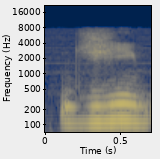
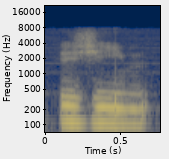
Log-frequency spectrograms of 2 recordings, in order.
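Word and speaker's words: جيم: Il faut essayer de prononcer Jim au lieu de Jim. Donc c'est Jim, Jim. Vous attachez votre langue au palais.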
